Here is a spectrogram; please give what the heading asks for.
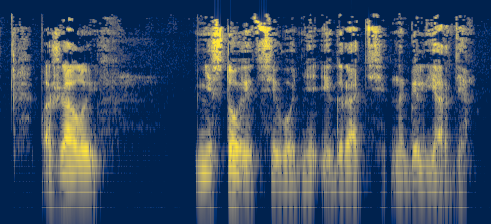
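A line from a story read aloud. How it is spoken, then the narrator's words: Hesitant mutter. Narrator (Russian): помедлив пробормотал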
